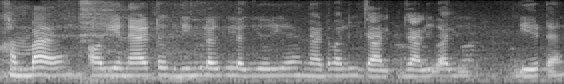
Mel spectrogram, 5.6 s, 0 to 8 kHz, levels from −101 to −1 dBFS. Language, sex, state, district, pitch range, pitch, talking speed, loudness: Hindi, female, Chhattisgarh, Bilaspur, 185-215 Hz, 205 Hz, 190 wpm, -19 LUFS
